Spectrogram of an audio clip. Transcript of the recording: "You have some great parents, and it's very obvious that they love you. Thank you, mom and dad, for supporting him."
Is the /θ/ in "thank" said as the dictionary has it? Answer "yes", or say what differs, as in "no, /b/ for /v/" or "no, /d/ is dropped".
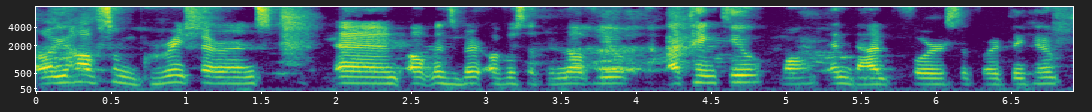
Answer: no, /t/ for /θ/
